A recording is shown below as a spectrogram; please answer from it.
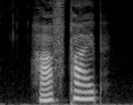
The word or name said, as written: halfpipe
